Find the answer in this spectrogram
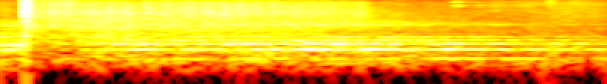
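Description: Orthodox church chanting: voices holding long, steady notes that fade near the end. A single sharp click comes just after the start.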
